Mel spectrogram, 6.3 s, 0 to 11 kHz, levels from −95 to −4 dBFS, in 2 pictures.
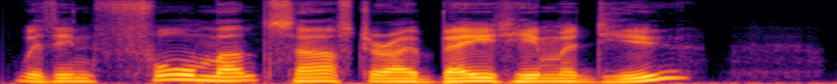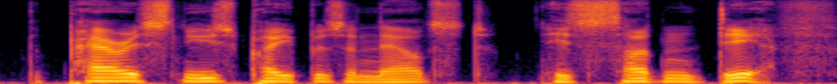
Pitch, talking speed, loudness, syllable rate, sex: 125 Hz, 145 wpm, -19 LUFS, 4.4 syllables/s, male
